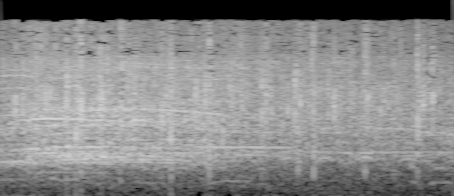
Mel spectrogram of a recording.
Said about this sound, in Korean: 그래서 특별히 뜨거운 박수를 보내야 할 동지들입니다.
